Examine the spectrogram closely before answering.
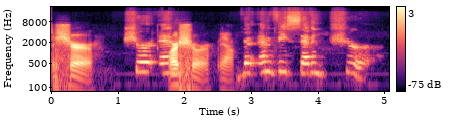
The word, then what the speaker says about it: Shure: It's a Shure.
